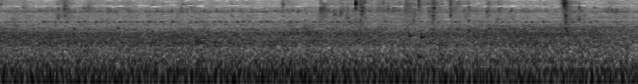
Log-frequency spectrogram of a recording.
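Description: Water sloshing and lapping around a small boat's hull, a steady low rumble under it, with a few faint ticks.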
